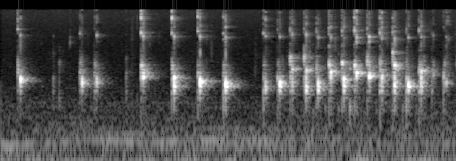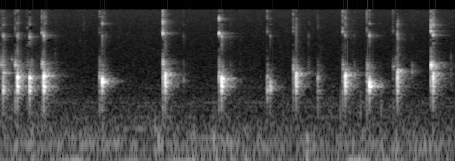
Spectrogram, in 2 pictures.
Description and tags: click tongue
my roommate clicking his tongue.
click, mouth, tongue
